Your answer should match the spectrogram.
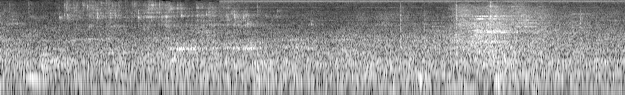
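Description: Distilled water squirted from a plastic syringe into a small plastic bottle of soil sample, faint, in two short spells about a second in and near the end, over a low steady hum.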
